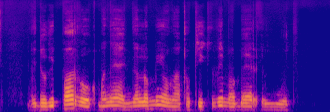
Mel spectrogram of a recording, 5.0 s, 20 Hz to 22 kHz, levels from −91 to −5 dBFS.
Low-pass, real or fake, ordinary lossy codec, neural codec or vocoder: none; fake; none; codec, 44.1 kHz, 3.4 kbps, Pupu-Codec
